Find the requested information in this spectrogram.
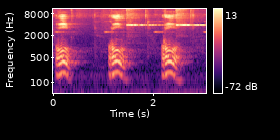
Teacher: Sementara berbaris dhammah, ro-nya kita tebalkan atau kita tafkhimkan.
